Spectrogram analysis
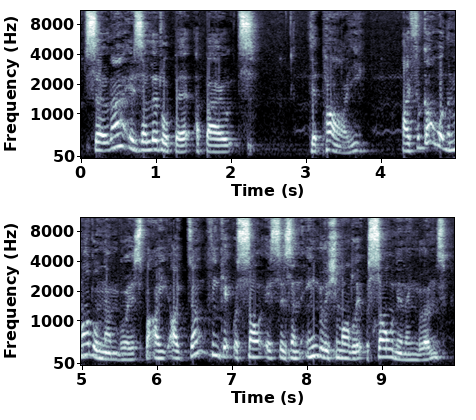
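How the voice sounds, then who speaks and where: A man's voice: on the high side, lively intonation, moderate pace, warm tone. A man talking casually and hesitantly in a small room at home, rambling in a plain-spoken way as he shows off his hobby gear. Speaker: hobbyist presenter. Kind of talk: casual, rambling show-and-tell of a vintage radio. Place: small dim room in a house.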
